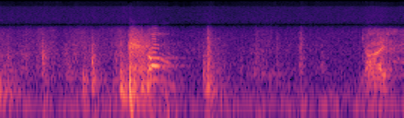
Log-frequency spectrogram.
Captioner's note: Bill exclaims; punch thuds; Armstrong exclaims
